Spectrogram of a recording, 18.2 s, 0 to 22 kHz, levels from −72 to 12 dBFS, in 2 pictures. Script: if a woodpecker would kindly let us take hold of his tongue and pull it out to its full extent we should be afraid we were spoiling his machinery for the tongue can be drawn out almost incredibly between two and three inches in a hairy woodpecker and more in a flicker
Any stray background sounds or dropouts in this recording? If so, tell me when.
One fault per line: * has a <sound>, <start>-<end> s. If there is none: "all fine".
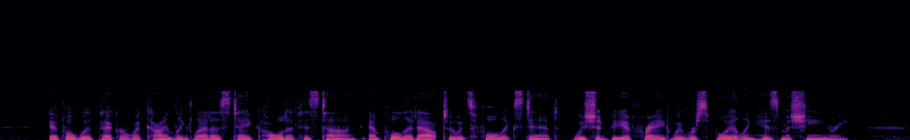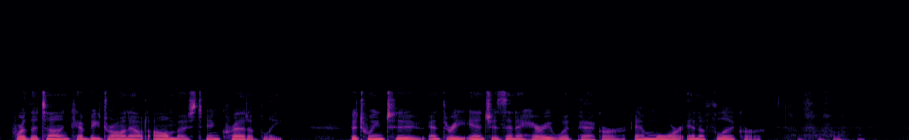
* has a laugh, 16.9-17.8 s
